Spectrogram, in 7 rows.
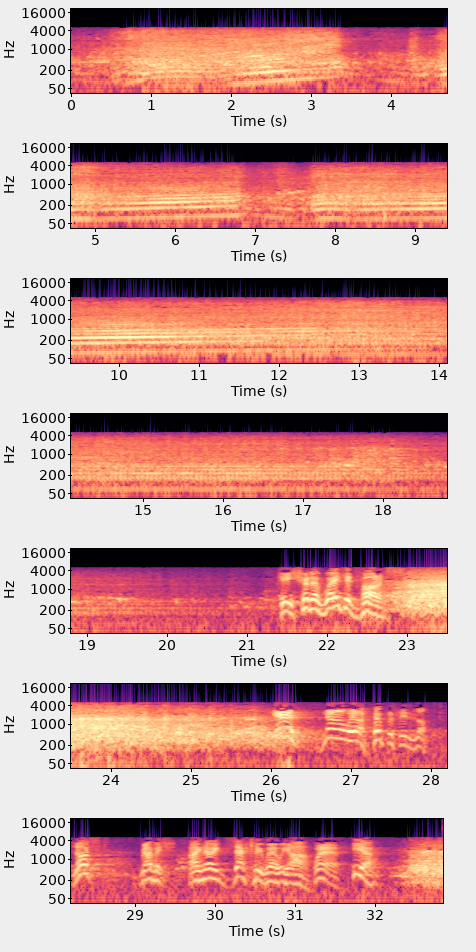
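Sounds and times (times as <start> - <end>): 
car engine revving as the car drives off: 0.5 - 20.1
laughter: 7.2 - 9.2, 16.7 - 21.4, 22.5 - 27.9, 32.2 - 32.8
speech: 21.4 - 23.1, 27.4 - 32.8.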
